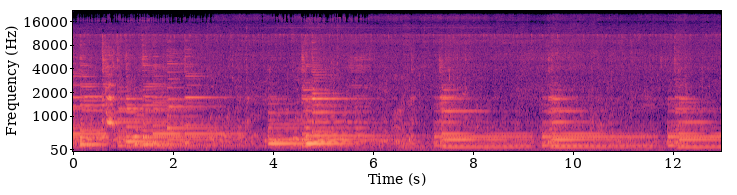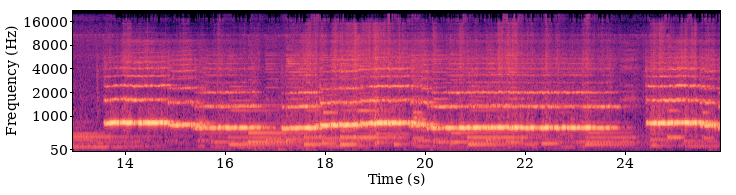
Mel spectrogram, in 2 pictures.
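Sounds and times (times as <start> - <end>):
flute melody: 0.0 - 3.1, 12.0 - 25.9.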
